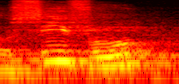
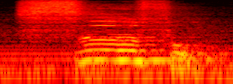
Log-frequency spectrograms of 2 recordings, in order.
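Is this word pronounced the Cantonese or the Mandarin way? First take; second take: Cantonese; Mandarin. First: It is pronounced the Cantonese way. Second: It is pronounced the Mandarin way. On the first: "is Cantonese" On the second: "is Mandarin"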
